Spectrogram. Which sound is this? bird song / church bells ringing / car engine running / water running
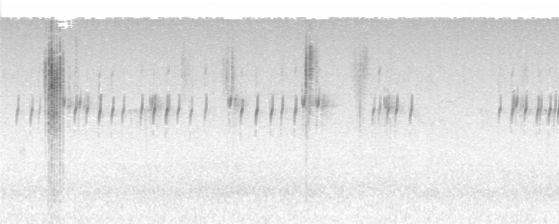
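bird song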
